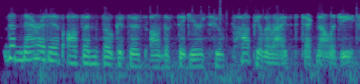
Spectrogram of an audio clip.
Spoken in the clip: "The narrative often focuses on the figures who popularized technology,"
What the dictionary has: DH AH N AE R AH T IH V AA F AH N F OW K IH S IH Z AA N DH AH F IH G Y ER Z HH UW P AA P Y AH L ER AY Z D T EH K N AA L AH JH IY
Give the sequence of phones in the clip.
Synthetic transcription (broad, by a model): DH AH N AE R AH T IH V AA F AH N F OW K IH S IH Z N DH AH F IH G Y ER Z HH UW P AA P Y L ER AY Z T EH K N AA L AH JH IY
